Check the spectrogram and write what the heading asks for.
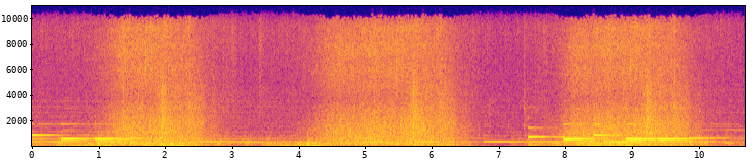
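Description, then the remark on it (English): Stormy ocean waves surge and crash in repeated loud swells every few seconds over a constant low roar, with a faint steady hum running underneath. “He, he watched the waves crash like a chaotic symphony.”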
